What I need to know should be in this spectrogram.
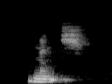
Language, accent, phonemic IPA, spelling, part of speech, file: English, Southern England, /mɛnt͡ʃ/, mensch, noun, LL-Q1860 (eng)-mensch.wav
- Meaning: A person of strength, integrity, and honor or compassion; a gentleman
